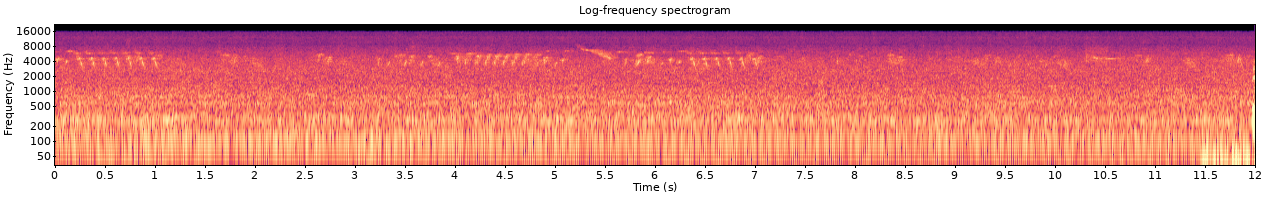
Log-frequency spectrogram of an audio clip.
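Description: A small songbird singing outdoors, repeating a short high phrase several times: a quick falling note followed by a fast, even trill, over a steady low hiss of background noise.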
